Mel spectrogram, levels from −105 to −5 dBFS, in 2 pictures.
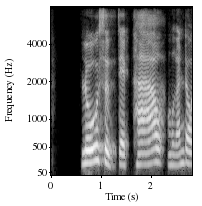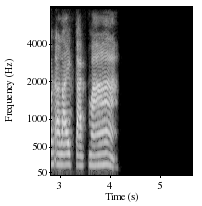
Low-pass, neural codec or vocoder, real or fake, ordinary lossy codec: none; codec, 16 kHz, 8 kbps, FreqCodec, smaller model; fake; none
